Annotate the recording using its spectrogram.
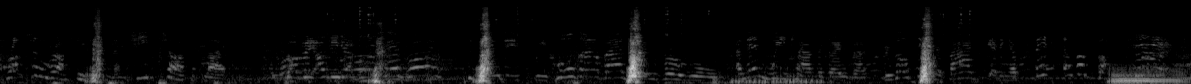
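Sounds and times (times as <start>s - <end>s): dog growling: 7.2s - 8.3s, 11.0s - 11.9s.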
